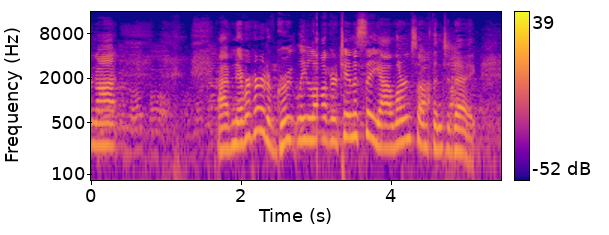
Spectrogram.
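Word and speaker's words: Gruetli-Laager: It is Grootly Lager. Grootly Lager. Sounds like a beer, don't it?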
